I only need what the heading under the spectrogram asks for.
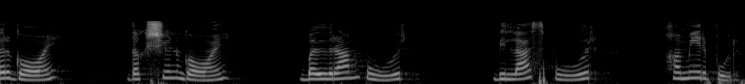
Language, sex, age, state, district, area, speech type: Goan Konkani, female, 18-30, Goa, Canacona, rural, spontaneous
